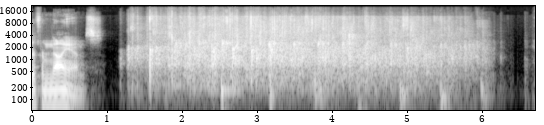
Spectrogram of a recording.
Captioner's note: applause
